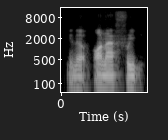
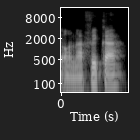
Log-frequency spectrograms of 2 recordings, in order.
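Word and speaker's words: Onafriq: starting with the name, on Afrique. Sometimes people have a challenge pronouncing it. Is it on Africa, on Afro? But on Afrique is actually a very deliberate name.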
